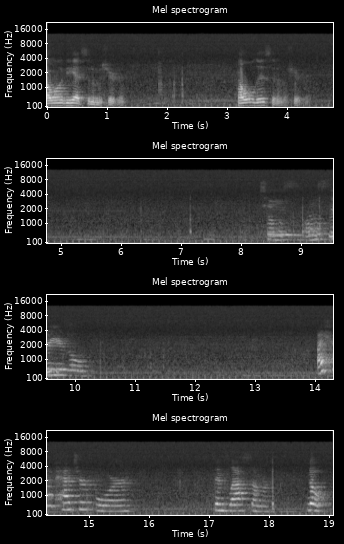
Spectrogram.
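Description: A boy talks calmly close by, in short bursts.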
